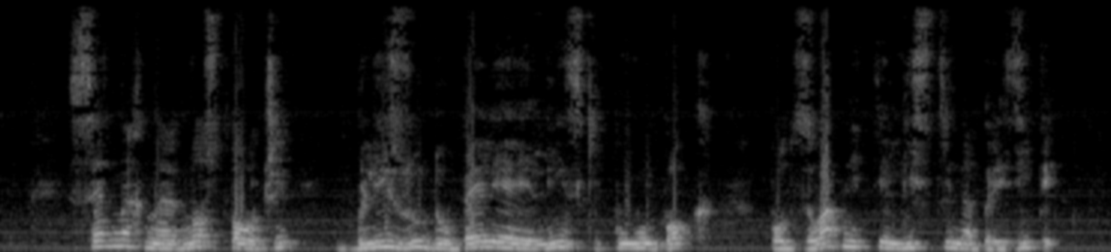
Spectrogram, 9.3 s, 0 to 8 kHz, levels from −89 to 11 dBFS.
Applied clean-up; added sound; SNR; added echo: none; none; none; none.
